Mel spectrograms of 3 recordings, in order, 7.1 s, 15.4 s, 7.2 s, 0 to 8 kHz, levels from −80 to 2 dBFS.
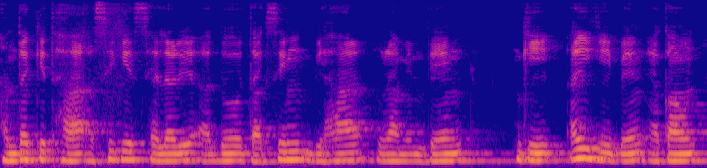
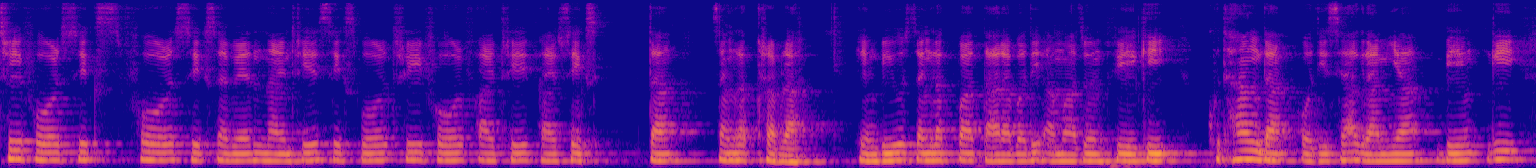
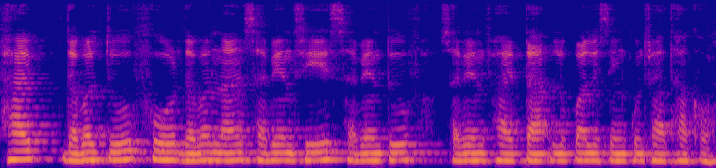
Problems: none marked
